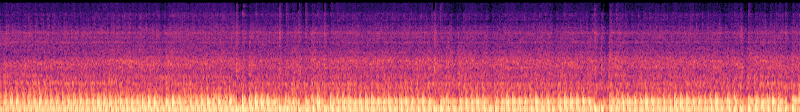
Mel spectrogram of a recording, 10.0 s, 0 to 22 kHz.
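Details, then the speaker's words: 2004 Honda 400EX single-cylinder quad on choke: quick thumping about three beats a second with odd stumble and skipped beat; slight misfire at idle, owner suspects loading up on fuel, unconfirmed. "Seems like it has like a little bit of a miss or something. Might just be loading up on fuel. I'm not quite sure."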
